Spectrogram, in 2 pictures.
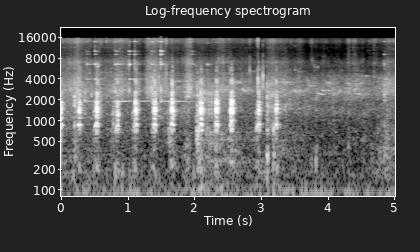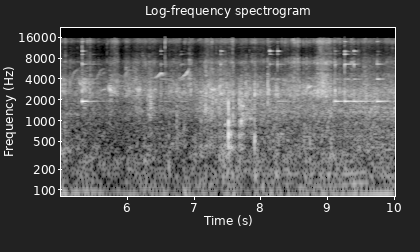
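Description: Sheep pulling and chewing fodder at a wooden rack feeder: a quick run of crunching, tearing crackles, about three or four a second, for roughly the first three seconds, then quieter, scattered munching.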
